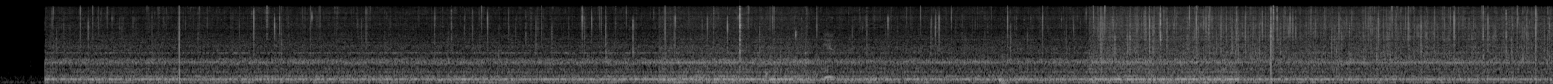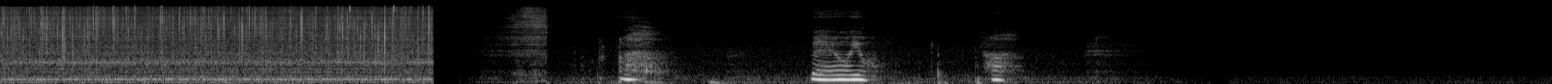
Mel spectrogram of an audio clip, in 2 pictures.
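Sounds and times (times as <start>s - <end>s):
steady hum: 0.4s - 19.9s
pancake sizzling in frying pan: 0.5s - 19.9s.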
